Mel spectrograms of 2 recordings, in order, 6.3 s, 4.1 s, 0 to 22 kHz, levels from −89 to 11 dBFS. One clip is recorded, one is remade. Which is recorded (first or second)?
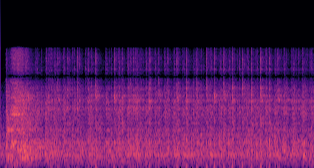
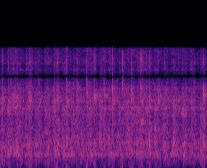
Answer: first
